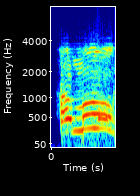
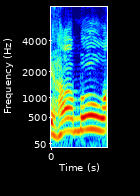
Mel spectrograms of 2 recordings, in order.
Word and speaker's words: Jamul: It's Jamul, California. I'm sorry, Jamul. I go through there. I should know that. I asked my staff, is the J silent? They did an Anglo pronunciation.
